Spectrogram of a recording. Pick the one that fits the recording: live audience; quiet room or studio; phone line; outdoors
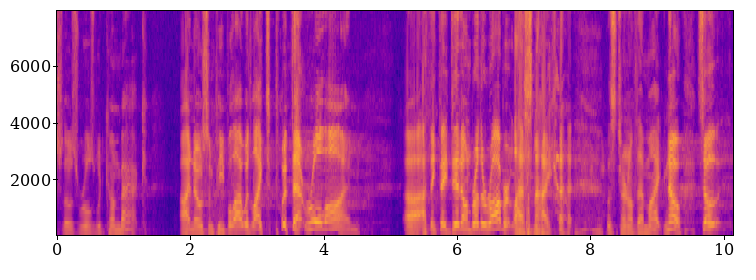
live audience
